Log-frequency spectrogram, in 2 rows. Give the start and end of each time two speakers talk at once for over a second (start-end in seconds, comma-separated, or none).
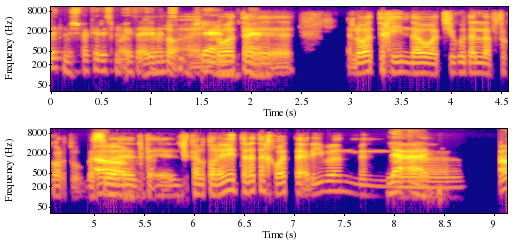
1.0-2.2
